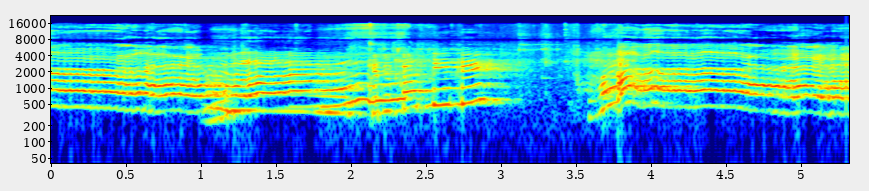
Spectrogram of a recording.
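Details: Tibetan Terrier, a female indoors, asking for food in her food song: long wavering whines and howls with rich harmonics, sliding up and down, a brief dip near three seconds, then a rising wail.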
